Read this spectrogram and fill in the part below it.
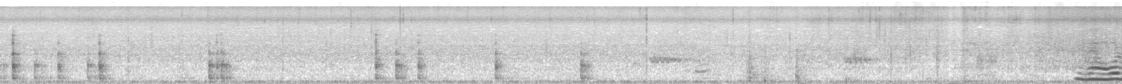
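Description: Potatoes sauté in a pan for a Maggi samosa filling: a soft continuous sizzle with scattered close stirring taps and scrapes, growing louder toward the end.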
